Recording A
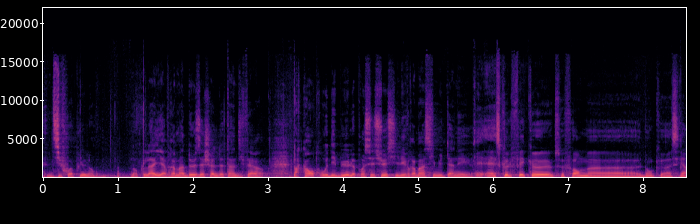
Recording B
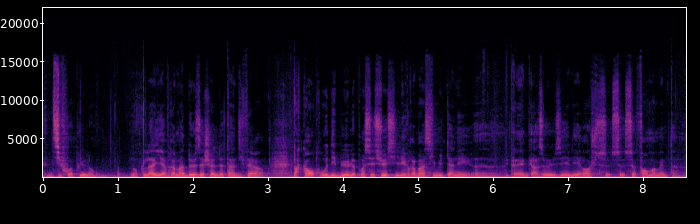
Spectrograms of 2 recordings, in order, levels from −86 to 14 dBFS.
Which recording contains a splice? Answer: A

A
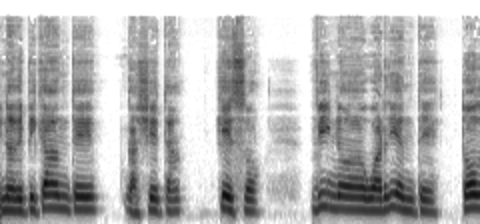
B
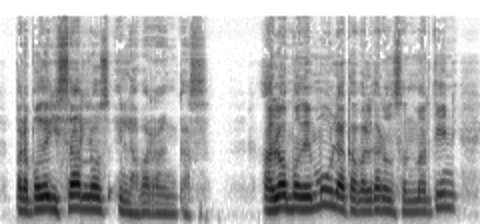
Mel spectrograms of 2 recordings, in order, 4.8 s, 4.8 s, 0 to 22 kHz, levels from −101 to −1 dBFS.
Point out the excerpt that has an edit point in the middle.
B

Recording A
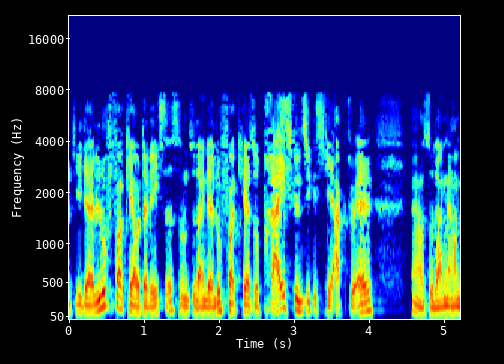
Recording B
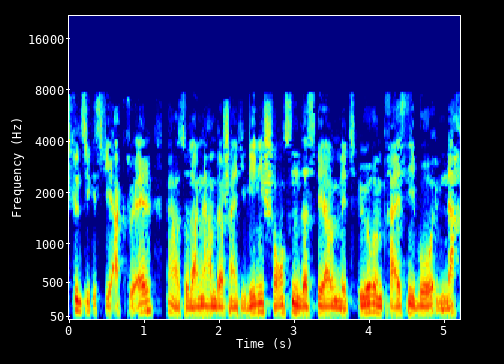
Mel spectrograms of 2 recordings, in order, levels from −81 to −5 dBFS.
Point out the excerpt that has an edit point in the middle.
B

